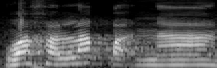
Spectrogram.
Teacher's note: Nah, huruf qafnya dipantulkan. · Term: Qalqalah huruf qaf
